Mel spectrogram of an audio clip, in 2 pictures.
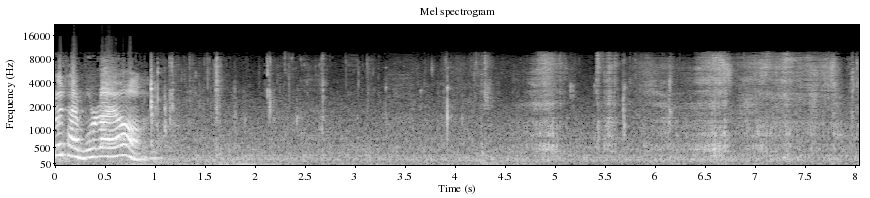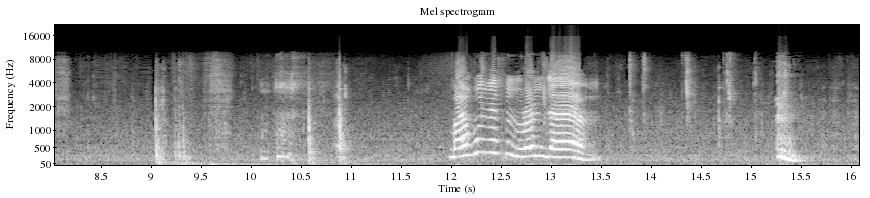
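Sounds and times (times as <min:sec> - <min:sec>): slurping and chewing: 0:01.0 - 0:08.6, 0:13.6 - 0:16.0.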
